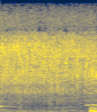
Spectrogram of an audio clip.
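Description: A duck breast frying skin-side down in a hot pan gives a loud, close, steady sizzle. A low thump comes near the end.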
